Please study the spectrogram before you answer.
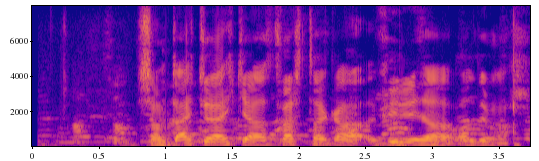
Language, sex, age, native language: Icelandic, male, 14, Icelandic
